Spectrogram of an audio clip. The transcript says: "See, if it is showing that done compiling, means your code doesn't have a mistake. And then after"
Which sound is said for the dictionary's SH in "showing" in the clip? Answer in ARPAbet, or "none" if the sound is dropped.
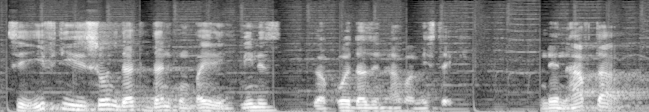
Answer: S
